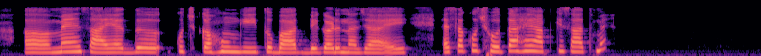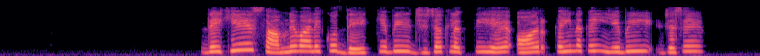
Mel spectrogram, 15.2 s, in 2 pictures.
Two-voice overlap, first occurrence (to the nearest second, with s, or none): none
